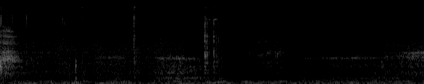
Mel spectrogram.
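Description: Faint light clicks and taps of a hobby razor knife working between a die-cast toy car's wheel and its plastic-chrome wheel cap, prying the cap off, over quiet room tone.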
